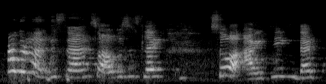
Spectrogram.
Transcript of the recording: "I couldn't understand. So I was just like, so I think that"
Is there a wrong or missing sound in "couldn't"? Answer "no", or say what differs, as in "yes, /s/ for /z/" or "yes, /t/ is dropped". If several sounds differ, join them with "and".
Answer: yes, /n/ is dropped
